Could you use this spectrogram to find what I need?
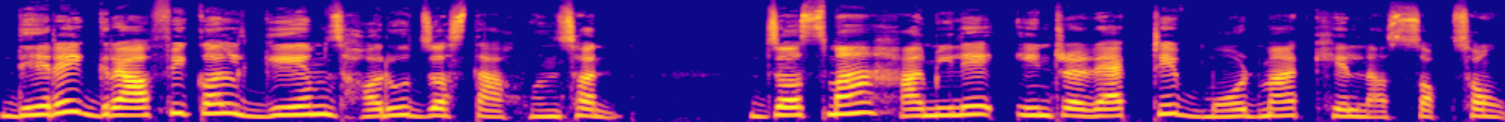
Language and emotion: Nepali, neutral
